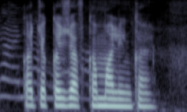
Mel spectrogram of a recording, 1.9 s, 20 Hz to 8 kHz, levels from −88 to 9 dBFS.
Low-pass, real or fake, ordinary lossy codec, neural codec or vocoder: none; real; none; none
